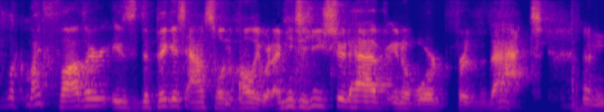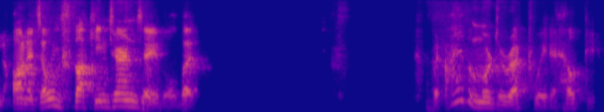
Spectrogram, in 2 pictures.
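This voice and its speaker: A man's voice: medium pitch, expressive, moderate pace, a bit bright, natural voice. A man playing a bitter, exasperated son of a Hollywood mogul, stammering and sardonic in a comedy table read. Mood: bitter, frank.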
